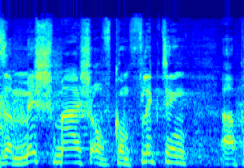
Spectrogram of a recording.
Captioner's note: applause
